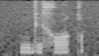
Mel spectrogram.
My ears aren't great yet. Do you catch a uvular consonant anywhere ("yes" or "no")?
yes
